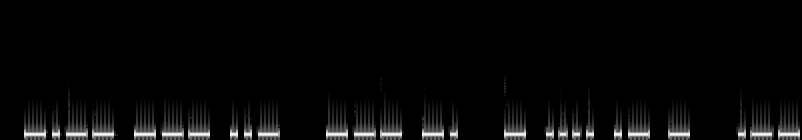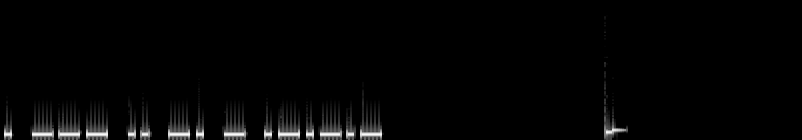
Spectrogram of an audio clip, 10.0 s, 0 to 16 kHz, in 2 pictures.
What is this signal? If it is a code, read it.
Morse code, heard as a keyed tone, about 28 wpm, 700 Hz. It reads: YOU ON THAT POINT.
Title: Sentences from Top 1000 Words - Review Part 1 - 28wpm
